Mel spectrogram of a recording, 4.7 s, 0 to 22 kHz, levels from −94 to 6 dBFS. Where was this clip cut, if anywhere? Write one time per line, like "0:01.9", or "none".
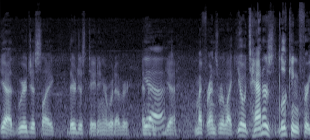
0:02.8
